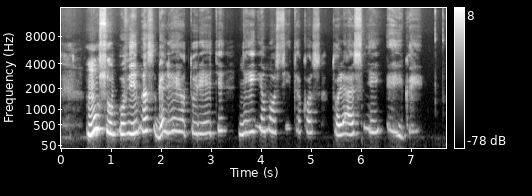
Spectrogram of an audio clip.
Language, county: Lithuanian, Vilnius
